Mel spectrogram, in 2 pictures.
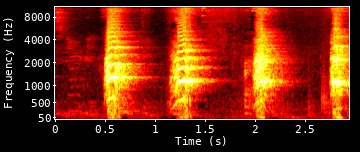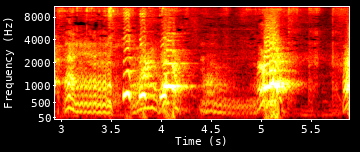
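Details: A dog barks in a fast series, three clear single barks followed by a run of quicker, overlapping yaps and a growly, wavering stretch, then more barks to the end.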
